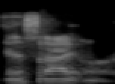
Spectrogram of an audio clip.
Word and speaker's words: CIR: artist so um i i don't think his name is is pronounced sir i think it's c-i-r he said that a couple of times in the song he did uh but in parentheses it was spelling s-i-r so oh really that usually that usually means the pronunciation is sir okay okay if you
